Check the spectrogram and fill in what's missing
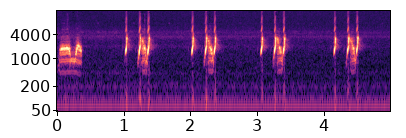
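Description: Common quail giving sharp, liquid three-note phrases, 'whip, whip-whip', repeated about once a second; a brief nasal note opens the recording.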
